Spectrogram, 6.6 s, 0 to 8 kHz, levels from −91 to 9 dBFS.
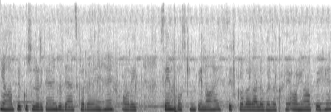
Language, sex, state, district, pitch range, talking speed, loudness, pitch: Hindi, female, Odisha, Khordha, 200-215 Hz, 225 wpm, -19 LUFS, 210 Hz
